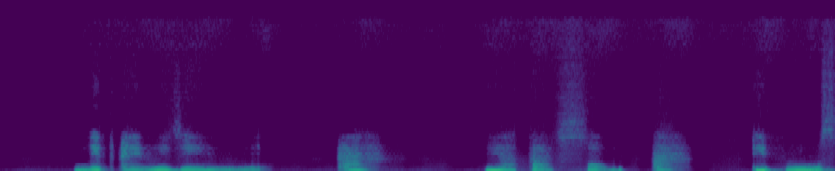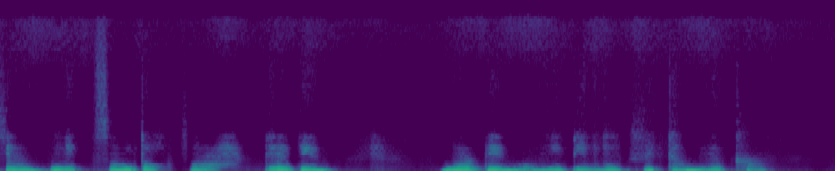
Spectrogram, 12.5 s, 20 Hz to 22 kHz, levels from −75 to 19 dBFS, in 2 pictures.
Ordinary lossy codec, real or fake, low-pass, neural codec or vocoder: none; fake; 19.8 kHz; codec, 44.1 kHz, 0.9 kbps, DAC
